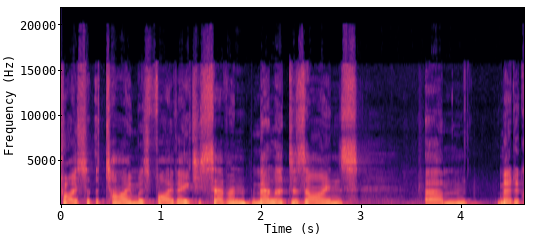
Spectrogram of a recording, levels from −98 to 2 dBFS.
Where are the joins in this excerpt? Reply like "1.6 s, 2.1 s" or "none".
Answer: 1.9 s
